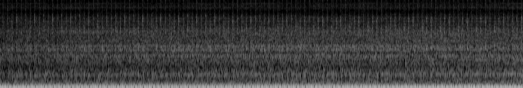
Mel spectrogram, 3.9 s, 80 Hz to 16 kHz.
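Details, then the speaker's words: Turbo Honda making 300 lb-ft of torque yet factory-smooth, idling after an earlier smoking-and-dying episode blamed on a suspected piston or ring problem; steady, even low drone with no stumbles or dropouts, engine running smoothly and healthy. "This thing is so freaking smooth. I'm telling you, like, I say this all the time, but you wouldn't know unless you saw this car in person, guys. This thing is like factory, but it makes 300 foot-pounds of torque."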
